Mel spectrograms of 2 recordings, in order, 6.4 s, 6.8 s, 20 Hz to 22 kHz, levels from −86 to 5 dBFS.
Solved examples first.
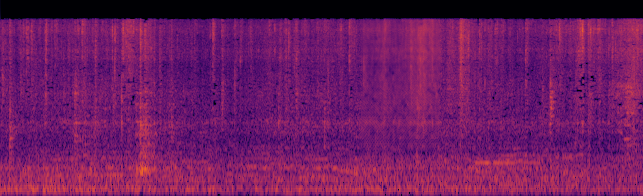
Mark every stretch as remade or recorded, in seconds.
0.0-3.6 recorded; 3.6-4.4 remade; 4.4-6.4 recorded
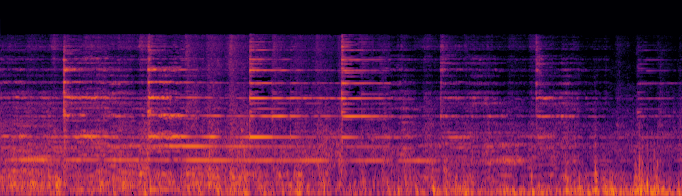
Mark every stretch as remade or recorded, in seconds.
0.0-1.8 remade; 1.8-3.9 recorded; 3.9-6.1 remade; 6.1-6.8 recorded

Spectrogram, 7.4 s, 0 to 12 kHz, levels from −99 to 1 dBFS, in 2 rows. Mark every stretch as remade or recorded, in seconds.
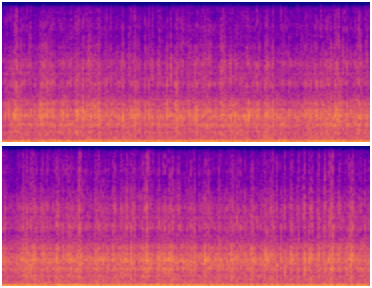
0.0-0.5 recorded; 0.5-1.0 remade; 1.0-1.8 recorded; 1.8-2.5 remade; 2.5-7.4 recorded

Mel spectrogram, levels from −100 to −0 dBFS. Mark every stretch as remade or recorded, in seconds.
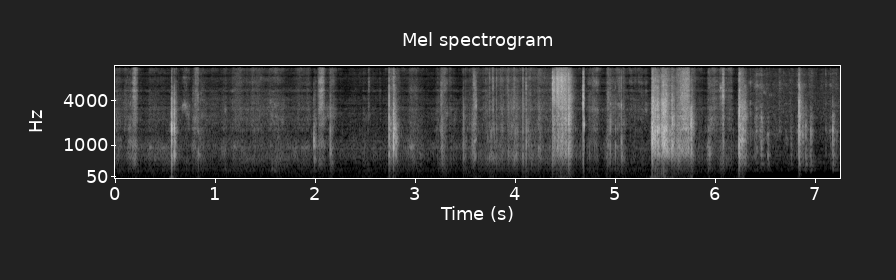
0.0-6.3 remade; 6.3-7.3 recorded

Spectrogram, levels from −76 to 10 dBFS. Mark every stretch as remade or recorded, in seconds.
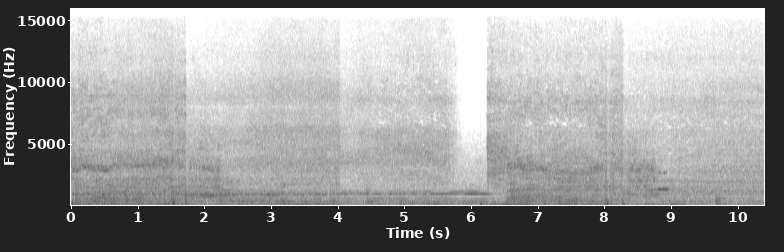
0.0-0.7 recorded; 0.7-1.6 remade; 1.6-2.3 recorded; 2.3-4.6 remade; 4.6-10.4 recorded

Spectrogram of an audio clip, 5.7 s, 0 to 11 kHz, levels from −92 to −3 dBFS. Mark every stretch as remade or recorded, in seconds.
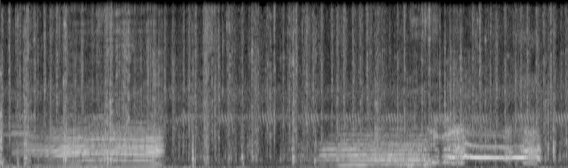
0.0-0.7 recorded; 0.7-2.2 remade; 2.2-4.1 recorded; 4.1-4.7 remade; 4.7-5.7 recorded

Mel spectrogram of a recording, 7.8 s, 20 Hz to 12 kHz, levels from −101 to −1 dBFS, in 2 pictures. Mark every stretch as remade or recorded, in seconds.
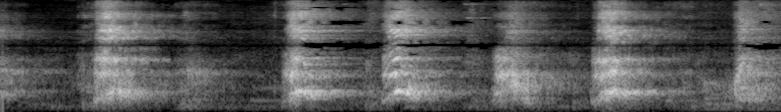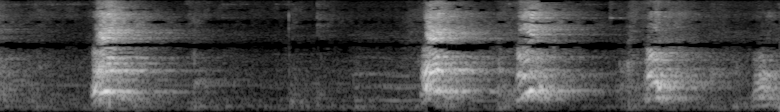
0.0-1.5 remade; 1.5-2.5 recorded; 2.5-3.7 remade; 3.7-7.8 recorded

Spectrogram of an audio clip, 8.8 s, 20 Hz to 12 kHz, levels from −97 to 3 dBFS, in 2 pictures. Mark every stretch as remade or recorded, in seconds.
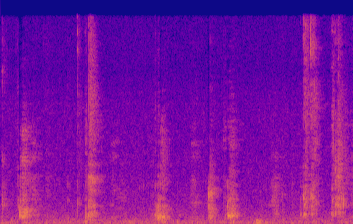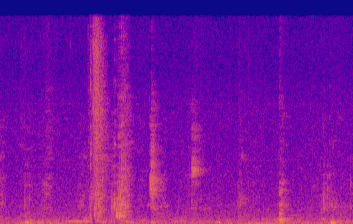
0.0-8.8 recorded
